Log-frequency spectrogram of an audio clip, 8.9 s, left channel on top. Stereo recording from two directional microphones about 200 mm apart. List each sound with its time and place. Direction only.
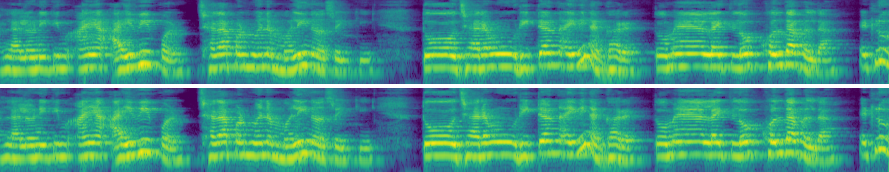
0.1 s a woman's voice: 20° right (ahead or behind)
